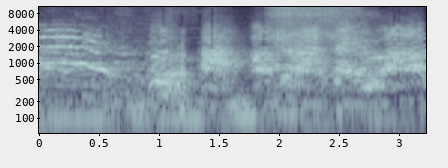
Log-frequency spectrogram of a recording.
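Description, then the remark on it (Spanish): A large crowd chants together in loud unison, voices rising and falling in a rhythmic, song-like call that fills the whole moment with dense, rowdy energy. “Me suena, me suena de algo esta cancioncita, ¿no?”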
